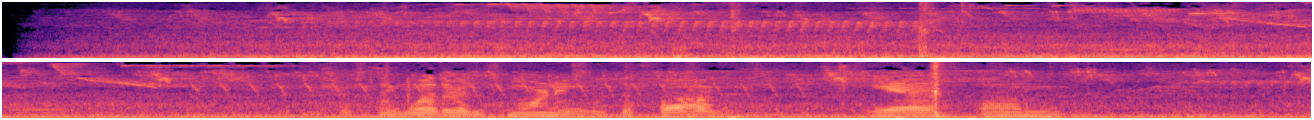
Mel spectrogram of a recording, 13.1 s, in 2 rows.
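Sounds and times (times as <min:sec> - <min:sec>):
birds singing: 0:00.1 - 0:13.0.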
